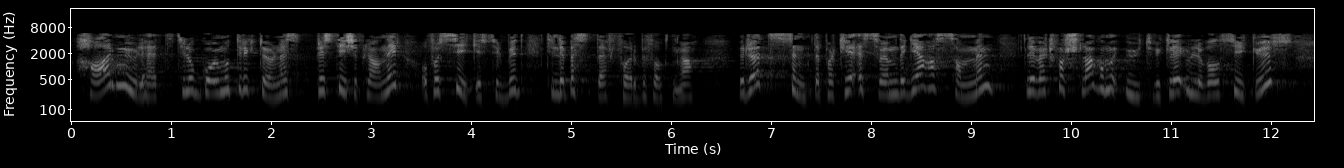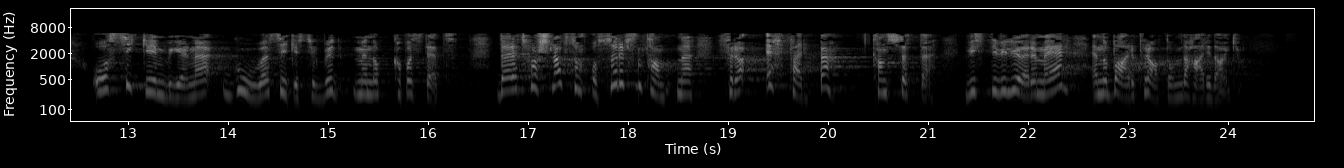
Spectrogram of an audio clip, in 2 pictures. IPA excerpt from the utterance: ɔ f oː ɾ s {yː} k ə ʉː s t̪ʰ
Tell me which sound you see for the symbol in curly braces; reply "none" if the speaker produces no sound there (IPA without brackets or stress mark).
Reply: yː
